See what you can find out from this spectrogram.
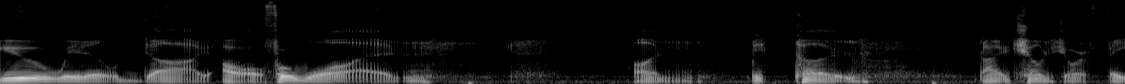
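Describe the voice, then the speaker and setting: A man puts on a character voice with a very deep, low pitch. He talks at a very slow pace, with long, frequent pauses. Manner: menacing.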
